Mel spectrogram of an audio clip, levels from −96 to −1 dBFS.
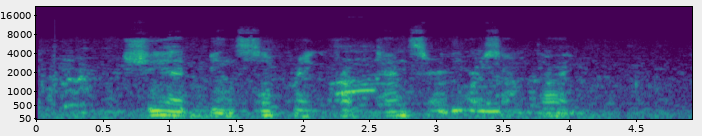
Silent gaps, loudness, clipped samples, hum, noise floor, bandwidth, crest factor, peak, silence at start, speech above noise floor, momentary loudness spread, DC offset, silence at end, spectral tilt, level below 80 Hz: none; -27 LUFS; under 0.1%; none; -51 dBFS; 7.4 kHz; 18 dB; -8 dBFS; 0.05 s; 25 dB; 15 LU; under 0.1%; 0.25 s; -6.5 dB/octave; -52 dBFS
